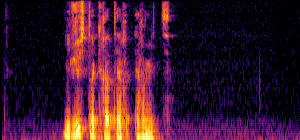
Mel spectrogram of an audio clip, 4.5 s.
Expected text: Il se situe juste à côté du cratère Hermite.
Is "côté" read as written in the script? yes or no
no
